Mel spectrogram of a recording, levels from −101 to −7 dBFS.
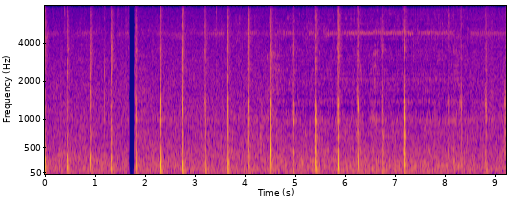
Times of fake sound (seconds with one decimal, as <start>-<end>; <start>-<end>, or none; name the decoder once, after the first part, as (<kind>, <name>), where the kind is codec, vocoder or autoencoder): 4.6-8.5 (vocoder, HiFi-GAN)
